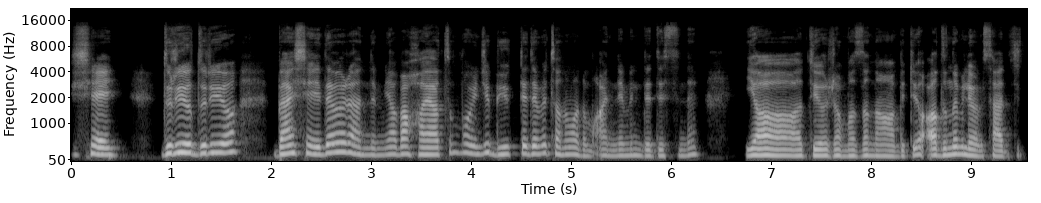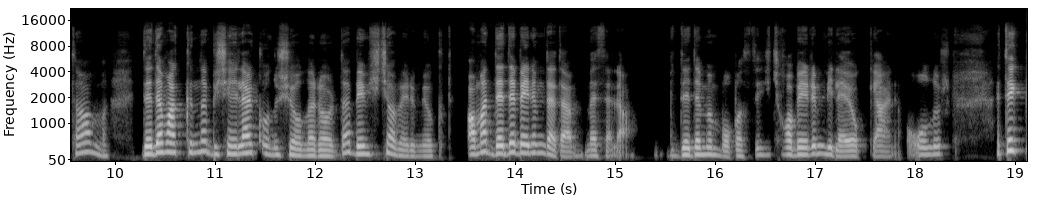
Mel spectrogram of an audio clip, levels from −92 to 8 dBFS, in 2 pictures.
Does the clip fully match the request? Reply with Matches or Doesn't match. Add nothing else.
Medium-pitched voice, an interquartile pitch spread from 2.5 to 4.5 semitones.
Doesn't match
